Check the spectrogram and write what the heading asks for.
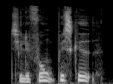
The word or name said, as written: TELEFONBESKED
